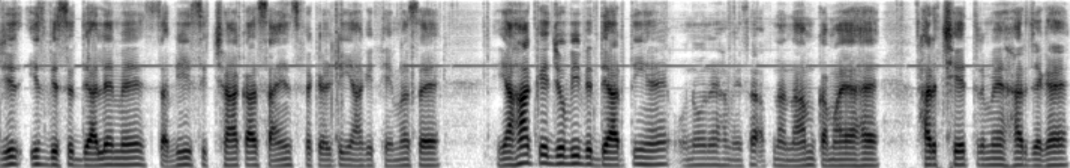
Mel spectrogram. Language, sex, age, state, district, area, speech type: Hindi, male, 45-60, Uttar Pradesh, Prayagraj, urban, spontaneous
